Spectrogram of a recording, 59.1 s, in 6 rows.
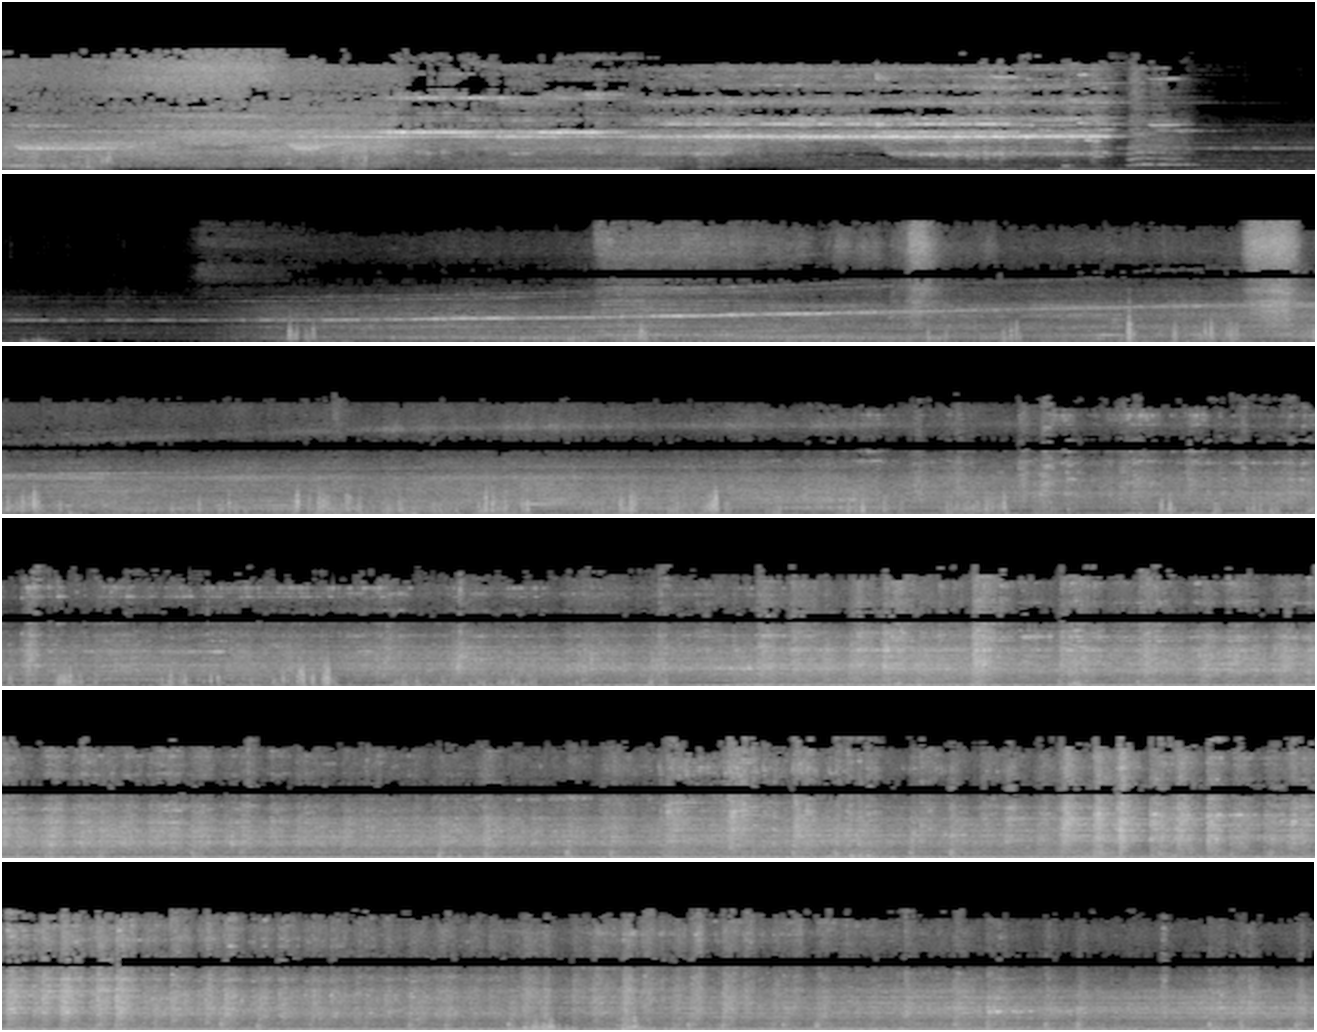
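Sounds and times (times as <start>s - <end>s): high wheel squeal: 0.0s - 22.2s, 30.0s - 32.6s
low train rumble: 11.4s - 59.0s
wheels clicking on rail joints: 26.1s - 59.0s.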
